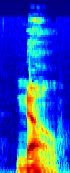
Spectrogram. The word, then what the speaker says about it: know: say for example wrong no okay so here there is no K whatsoever me I don't I never pronounce the K I don't think no I say no however there's a silent K it is what it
